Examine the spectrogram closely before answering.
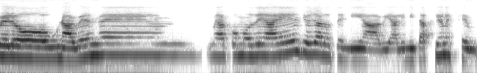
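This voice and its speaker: A woman with a fairly high pitch talks in a normal speaking voice with ordinary pitch variation. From Spain, Ciudad Real. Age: 30s. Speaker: kidney patient on dialysis. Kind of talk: interview.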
